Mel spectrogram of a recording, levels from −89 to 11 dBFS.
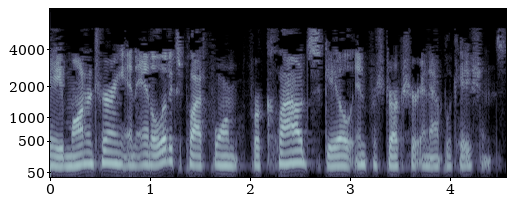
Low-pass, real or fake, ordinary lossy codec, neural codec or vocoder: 7.2 kHz; fake; MP3, 24 kbps; vocoder, 44.1 kHz, 128 mel bands every 512 samples, BigVGAN v2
